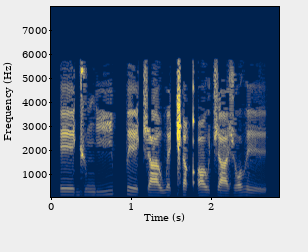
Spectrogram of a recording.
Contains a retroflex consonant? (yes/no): no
